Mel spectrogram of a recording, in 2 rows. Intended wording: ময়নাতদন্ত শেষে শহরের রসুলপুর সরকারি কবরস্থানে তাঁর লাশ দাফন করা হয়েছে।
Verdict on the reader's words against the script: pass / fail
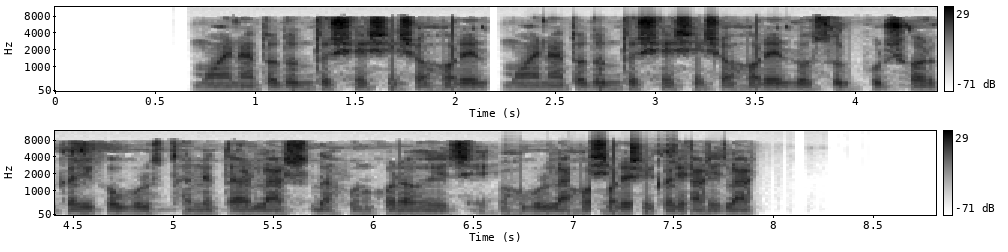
fail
